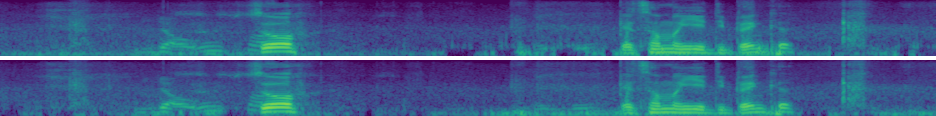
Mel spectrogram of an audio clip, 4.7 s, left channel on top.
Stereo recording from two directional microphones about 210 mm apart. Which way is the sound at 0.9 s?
5° right (ahead or behind).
